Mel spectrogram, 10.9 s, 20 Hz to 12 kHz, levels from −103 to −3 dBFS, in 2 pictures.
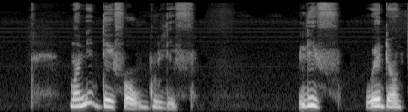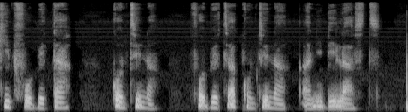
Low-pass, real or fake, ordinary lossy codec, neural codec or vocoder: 10.8 kHz; real; none; none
